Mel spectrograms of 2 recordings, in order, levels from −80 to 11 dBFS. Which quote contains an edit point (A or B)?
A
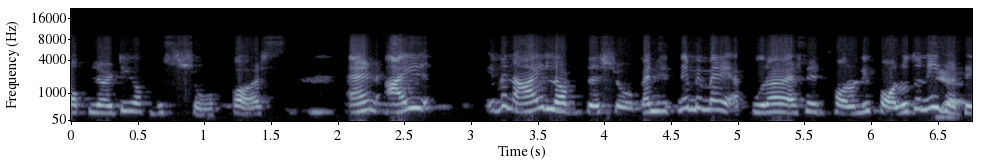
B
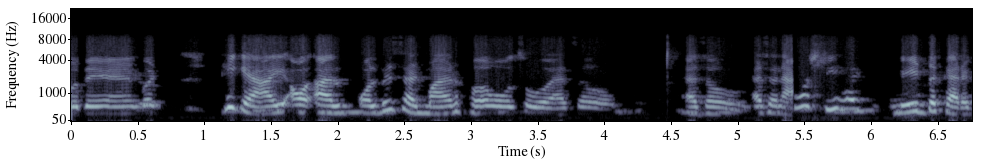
B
